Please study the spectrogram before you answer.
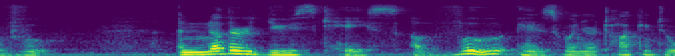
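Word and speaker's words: vous: Next one is vu. Notice again the s is not pronounced.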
